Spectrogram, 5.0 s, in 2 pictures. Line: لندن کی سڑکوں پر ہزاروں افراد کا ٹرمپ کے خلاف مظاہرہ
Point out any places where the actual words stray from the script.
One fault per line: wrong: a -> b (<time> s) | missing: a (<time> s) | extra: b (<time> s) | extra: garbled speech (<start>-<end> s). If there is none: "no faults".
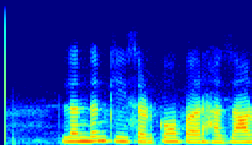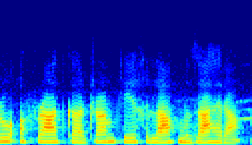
no faults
